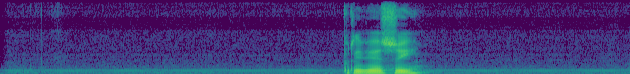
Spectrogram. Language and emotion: Russian, neutral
